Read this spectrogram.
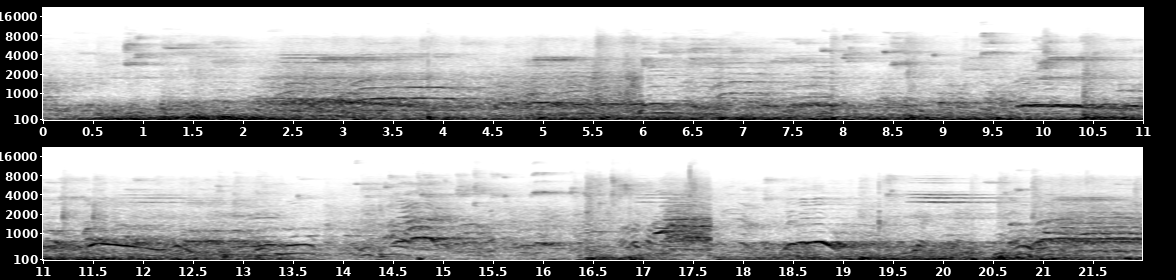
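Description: A volleyball thumps as it is served and hit.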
